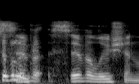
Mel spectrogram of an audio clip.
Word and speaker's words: Civolution: I think it's Civolution, like civilization and evolution.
